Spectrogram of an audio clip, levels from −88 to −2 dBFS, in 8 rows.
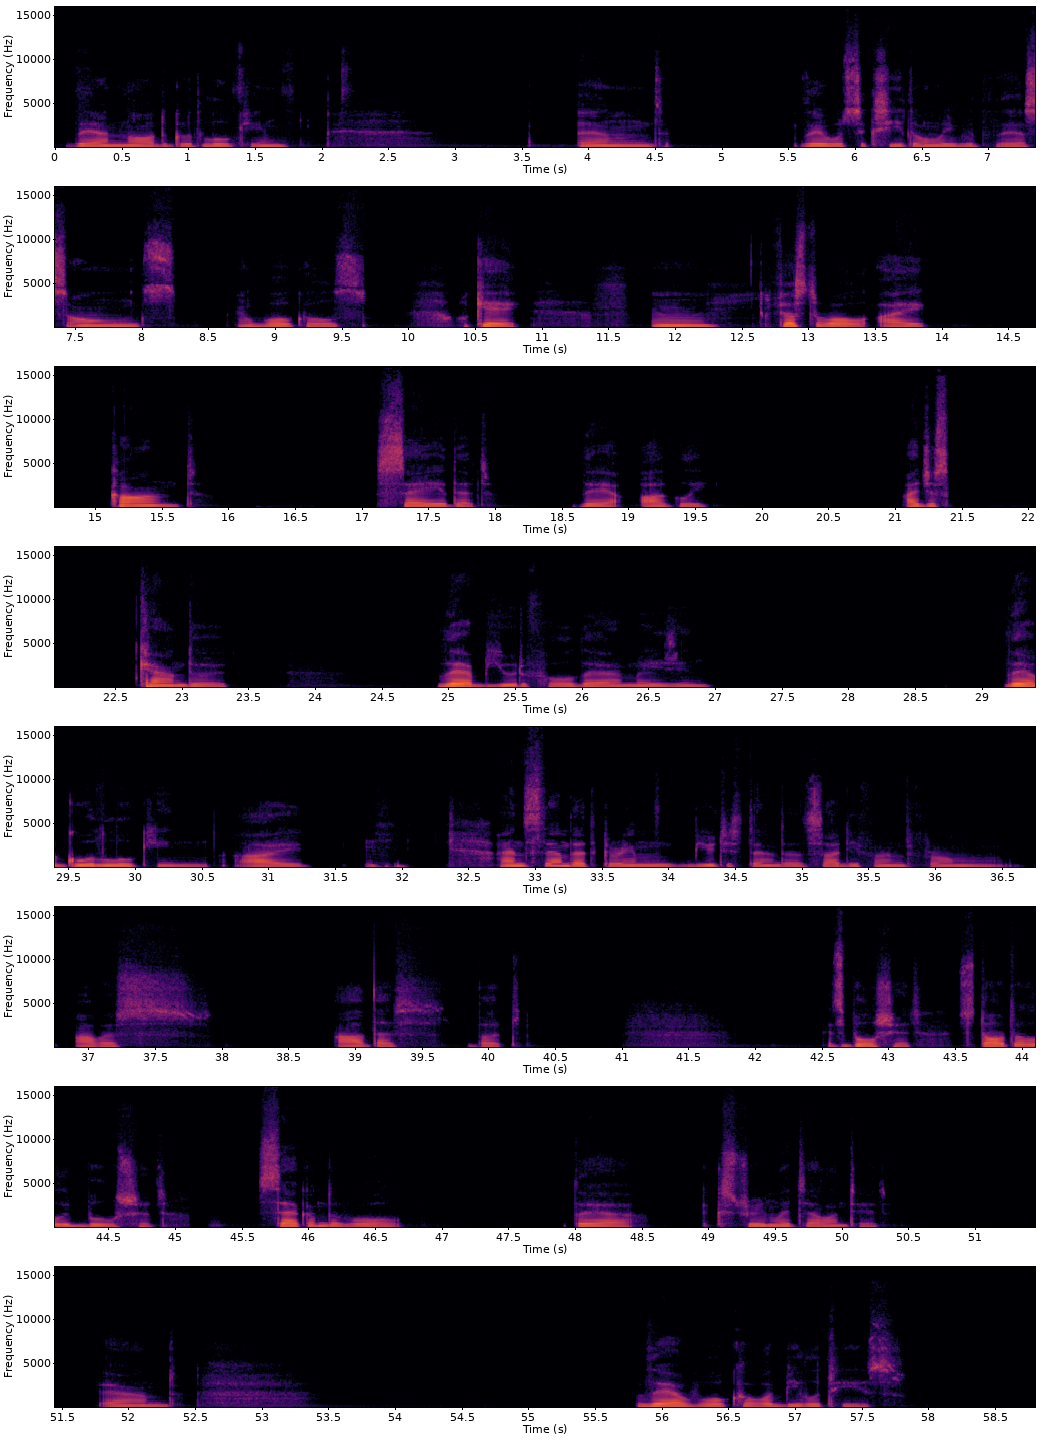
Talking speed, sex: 70 wpm, female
